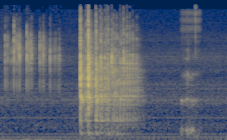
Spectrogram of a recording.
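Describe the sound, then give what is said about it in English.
Dice rolled onto a table during a tabletop wargame: a light rattle of dice being shaken, then a sharp burst of tumbling clicks that fades over about a second, followed by one soft knock. “I'm not sure I like those dice. Let's try these dice.”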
